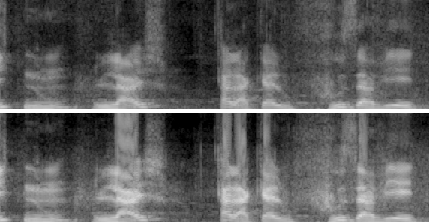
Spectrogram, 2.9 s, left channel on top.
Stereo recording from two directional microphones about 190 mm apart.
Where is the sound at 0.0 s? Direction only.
15° left (ahead or behind).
